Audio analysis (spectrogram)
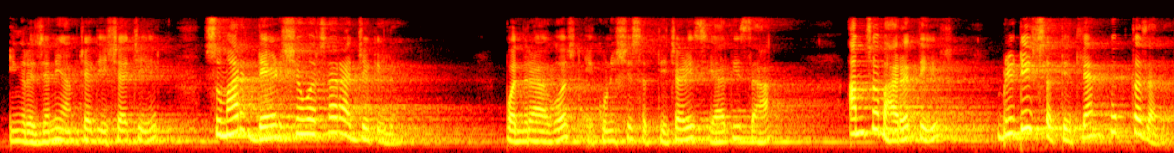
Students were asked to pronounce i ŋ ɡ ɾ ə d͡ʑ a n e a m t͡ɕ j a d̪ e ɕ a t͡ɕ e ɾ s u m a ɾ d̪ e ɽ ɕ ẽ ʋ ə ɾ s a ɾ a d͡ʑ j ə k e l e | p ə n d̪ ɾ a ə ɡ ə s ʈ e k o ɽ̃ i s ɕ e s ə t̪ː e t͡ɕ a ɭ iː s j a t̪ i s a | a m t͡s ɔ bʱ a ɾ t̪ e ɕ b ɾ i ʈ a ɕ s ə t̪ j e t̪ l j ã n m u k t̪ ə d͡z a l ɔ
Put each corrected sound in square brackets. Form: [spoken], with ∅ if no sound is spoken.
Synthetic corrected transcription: i ŋ ɡ ɾ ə d͡ʑ a n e a m t͡ɕ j a d̪ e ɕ a t͡ɕ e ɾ s u m a ɾ d̪ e ɽ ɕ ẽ ʋ ə ɾ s a ɾ a d͡ʑ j ə k e l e | p ə n d̪ ɾ a ə ɡ ə s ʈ e k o ɽ̃ i s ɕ e s ə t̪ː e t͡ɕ a ɭ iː s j a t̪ i s a | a m t͡s ɔ bʱ a ɾ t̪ e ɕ b ɾ i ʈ [i] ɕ s ə t̪ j e t̪ l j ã n m u k t̪ ə d͡z a l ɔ

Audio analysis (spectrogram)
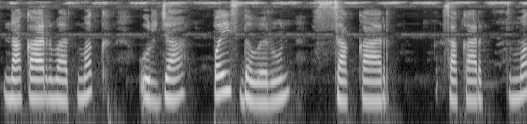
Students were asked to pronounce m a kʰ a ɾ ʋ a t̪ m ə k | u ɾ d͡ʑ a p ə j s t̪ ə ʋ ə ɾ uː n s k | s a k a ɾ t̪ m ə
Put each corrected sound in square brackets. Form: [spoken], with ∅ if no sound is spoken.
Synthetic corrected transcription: [n] a [k] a ɾ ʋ a t̪ m ə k | u ɾ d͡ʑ a p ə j s [d̪] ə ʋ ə ɾ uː n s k | s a k a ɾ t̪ m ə

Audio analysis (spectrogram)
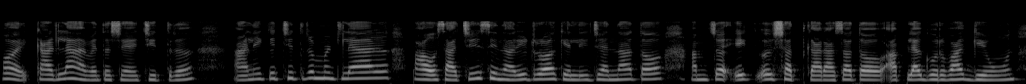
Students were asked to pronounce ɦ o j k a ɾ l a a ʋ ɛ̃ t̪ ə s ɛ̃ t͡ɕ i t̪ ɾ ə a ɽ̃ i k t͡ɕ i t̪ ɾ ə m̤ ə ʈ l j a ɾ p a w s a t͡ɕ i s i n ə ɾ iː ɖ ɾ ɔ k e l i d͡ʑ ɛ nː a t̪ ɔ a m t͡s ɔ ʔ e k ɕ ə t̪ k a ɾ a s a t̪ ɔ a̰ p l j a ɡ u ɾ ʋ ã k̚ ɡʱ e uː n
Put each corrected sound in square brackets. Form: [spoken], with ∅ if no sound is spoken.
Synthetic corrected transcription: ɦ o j k a [ɽ] l a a ʋ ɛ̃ t̪ ə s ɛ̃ t͡ɕ i t̪ ɾ ə a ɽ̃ i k t͡ɕ i t̪ ɾ ə m̤ ə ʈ l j a ɾ p a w s a t͡ɕ i s i n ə ɾ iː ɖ ɾ ɔ k e l i d͡ʑ ɛ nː a t̪ ɔ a m t͡s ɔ ʔ e k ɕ ə t̪ k a ɾ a s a t̪ ɔ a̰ p l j a ɡ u ɾ ʋ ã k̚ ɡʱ e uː n

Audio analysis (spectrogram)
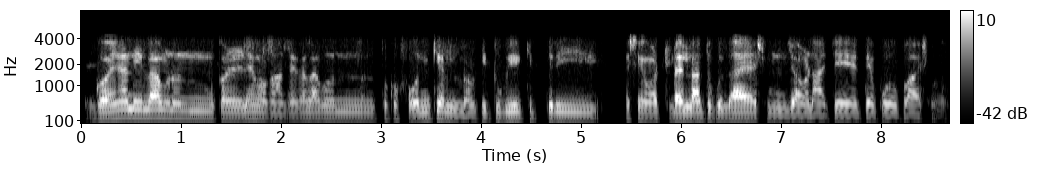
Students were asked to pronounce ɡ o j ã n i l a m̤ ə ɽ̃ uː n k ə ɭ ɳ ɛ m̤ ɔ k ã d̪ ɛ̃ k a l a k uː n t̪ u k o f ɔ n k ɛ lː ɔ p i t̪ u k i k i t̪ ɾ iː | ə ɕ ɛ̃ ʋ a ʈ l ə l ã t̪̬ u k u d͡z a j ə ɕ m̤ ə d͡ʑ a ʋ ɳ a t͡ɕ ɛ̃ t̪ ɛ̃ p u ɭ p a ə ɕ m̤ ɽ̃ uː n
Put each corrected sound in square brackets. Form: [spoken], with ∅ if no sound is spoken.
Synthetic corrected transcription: ɡ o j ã n i l a m̤ ə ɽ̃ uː n k ə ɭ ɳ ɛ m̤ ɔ k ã [t̪] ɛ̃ k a l a [ɡ] uː n t̪ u k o f [o] n k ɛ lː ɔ [k] i t̪ u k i k i t̪ ɾ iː | ə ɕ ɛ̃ ʋ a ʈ l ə l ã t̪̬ u k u d͡z a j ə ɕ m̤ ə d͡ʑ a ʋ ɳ a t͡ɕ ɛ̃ t̪ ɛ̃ p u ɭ p a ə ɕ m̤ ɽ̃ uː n

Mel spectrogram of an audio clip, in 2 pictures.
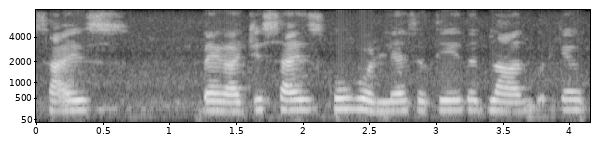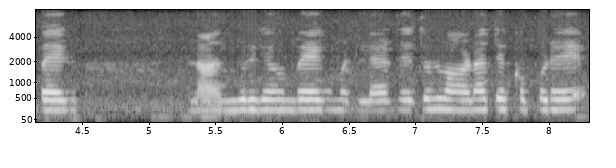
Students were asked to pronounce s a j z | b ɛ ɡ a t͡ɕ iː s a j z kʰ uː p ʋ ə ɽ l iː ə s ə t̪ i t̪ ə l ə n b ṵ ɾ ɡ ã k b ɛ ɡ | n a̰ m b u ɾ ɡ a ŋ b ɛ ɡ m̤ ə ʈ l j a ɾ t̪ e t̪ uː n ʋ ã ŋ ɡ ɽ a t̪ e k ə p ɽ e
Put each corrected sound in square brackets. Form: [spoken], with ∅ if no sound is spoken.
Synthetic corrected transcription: s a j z | b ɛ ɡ a t͡ɕ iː s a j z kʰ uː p ʋ ə ɽ l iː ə s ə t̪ i t̪ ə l [a] n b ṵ ɾ ɡ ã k b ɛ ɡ | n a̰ [n] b u ɾ ɡ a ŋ b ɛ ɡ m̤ ə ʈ l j a ɾ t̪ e t̪ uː n ʋ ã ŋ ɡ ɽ a t̪ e k ə p ɽ e

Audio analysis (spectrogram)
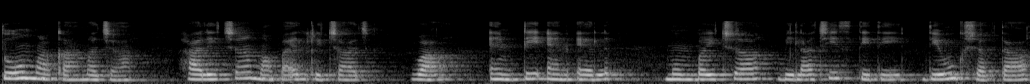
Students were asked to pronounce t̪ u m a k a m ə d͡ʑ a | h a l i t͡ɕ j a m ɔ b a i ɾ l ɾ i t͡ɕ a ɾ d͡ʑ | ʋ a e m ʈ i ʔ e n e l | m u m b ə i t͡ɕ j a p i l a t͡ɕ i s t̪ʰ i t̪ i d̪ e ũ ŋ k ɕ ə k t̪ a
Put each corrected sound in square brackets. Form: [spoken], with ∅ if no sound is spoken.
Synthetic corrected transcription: t̪ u m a k a m ə d͡ʑ a | h a l i t͡ɕ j a m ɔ b a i [∅] l ɾ i t͡ɕ a ɾ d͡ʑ | ʋ a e m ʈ i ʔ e n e l | m u m b ə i t͡ɕ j a [b] i l a t͡ɕ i s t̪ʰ i t̪ i d̪ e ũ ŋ k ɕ ə k t̪ a

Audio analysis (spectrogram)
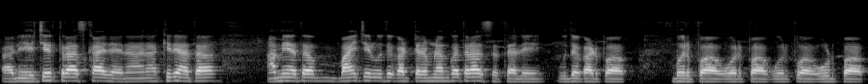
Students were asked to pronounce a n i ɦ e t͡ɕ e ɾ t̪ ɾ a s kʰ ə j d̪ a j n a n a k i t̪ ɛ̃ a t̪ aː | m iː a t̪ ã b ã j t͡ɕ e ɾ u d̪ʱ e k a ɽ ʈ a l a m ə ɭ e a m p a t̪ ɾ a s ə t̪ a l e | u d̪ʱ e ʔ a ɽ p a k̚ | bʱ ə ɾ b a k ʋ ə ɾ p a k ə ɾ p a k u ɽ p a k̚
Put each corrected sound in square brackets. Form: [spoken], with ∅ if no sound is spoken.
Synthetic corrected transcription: a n i ɦ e t͡ɕ e ɾ t̪ ɾ a s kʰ [a] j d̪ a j n a n a k i t̪ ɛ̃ a t̪ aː | m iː a t̪ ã b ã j t͡ɕ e ɾ u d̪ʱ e k a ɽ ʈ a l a m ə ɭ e a m [k] a t̪ ɾ a s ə t̪ a l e | u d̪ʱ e [k] a ɽ p a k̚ | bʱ ə ɾ [p] a k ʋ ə ɾ p a k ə ɾ p a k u ɽ p a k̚

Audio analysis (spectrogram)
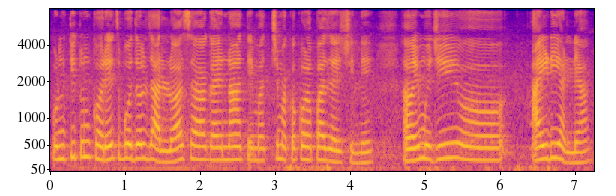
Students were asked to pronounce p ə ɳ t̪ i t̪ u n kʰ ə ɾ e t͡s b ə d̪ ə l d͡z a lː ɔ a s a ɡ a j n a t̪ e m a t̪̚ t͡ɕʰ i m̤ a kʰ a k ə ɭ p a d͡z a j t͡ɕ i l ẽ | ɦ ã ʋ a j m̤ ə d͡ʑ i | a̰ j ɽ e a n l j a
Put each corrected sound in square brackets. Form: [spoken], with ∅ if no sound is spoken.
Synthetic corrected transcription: p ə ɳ t̪ i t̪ [uː] n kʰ ə ɾ e t͡s b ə d̪ ə l d͡z a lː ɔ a s a ɡ a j n a t̪ e m a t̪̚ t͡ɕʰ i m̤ a [k] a k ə ɭ p a d͡z a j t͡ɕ i l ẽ | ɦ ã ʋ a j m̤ ə d͡ʑ i | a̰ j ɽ [i] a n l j a

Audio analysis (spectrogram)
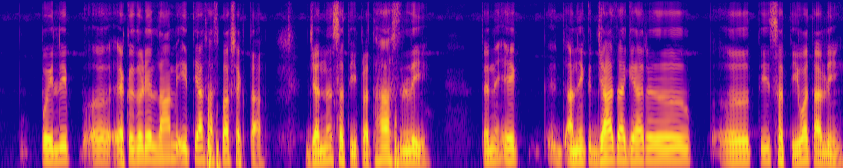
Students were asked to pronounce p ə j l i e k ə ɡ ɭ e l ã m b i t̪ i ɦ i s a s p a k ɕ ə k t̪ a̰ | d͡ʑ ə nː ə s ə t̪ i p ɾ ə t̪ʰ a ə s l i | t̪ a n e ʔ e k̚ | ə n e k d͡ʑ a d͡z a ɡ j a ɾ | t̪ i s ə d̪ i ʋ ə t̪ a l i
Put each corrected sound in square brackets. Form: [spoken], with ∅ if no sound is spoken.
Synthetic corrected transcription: p ə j l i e k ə ɡ [ɽ] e l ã m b i t̪ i ɦ [a] s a s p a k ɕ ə k t̪ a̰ | d͡ʑ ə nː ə s ə t̪ i p ɾ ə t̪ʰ a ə s l i | t̪ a n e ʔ e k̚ | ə n e k d͡ʑ a d͡z a ɡ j a ɾ | t̪ i s ə [t̪] i ʋ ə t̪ a l i

